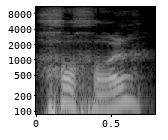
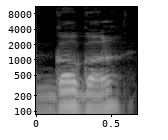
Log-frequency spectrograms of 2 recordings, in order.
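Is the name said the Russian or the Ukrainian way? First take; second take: Ukrainian; Russian. First: The name is said the Ukrainian way. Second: The name is said the Russian way. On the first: "That's the uh, Ukrainian pronunciation" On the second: "as he's known here in Russia"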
